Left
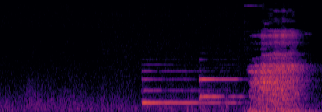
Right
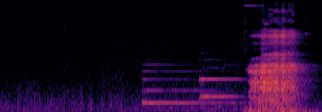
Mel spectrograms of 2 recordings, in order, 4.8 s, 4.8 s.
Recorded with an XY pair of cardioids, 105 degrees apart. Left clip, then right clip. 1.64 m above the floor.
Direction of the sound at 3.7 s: 50° right.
